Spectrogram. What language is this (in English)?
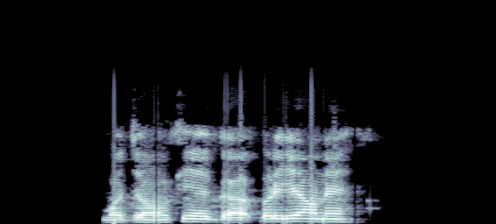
Mundang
